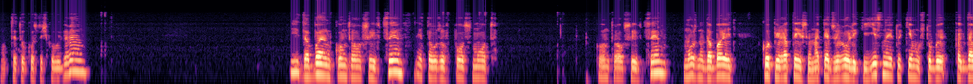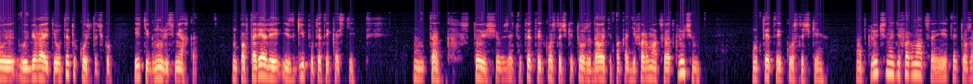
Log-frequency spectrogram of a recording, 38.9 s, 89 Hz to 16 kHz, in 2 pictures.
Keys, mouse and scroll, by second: 1.9 click, 7.4 ctrl+shift+c, 8.8 click, 11.1 click, 12.9 ctrl+shift+c, 19.8 click, 26.5-27.3 scroll down 1, 27.3 middle click, 27.3-28.4 scroll down 2, 28.4 middle click, 29.6 click, 31.7 click, 32.4-32.8 scroll down 3, 32.8 middle click, 34.7 click, 37.4 click.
